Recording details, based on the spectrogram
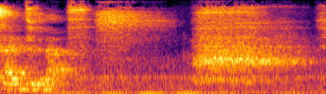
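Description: Breathing during a Pilates exercise, with air drawn in through the nose and let out through the mouth: a short sharp sniff, then a long soft breath out, quiet and close.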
